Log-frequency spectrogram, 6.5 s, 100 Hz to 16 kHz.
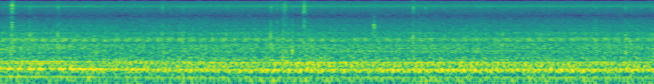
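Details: Nissan Patrol Y62 cold start at −10 °C: cold idle with faint uneven knocking over steady engine hum; cold-start knock, cause not identified.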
